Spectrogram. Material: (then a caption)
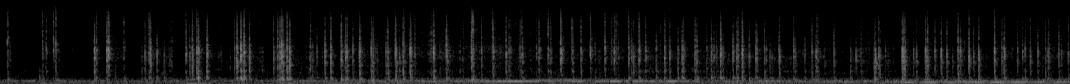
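Cardboard. Long manicured nails and fingertips tap and scratch the top of a closed, flat white printed cardboard merci chocolate box lying on a wooden table. The result is a quiet, rapid stream of short, dry clicks and light scratches, with a low steady hum underneath.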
